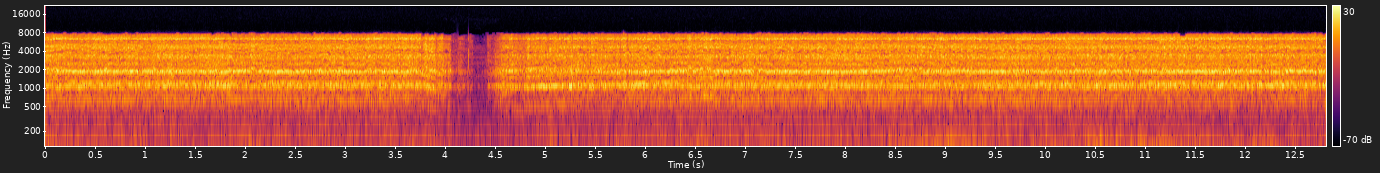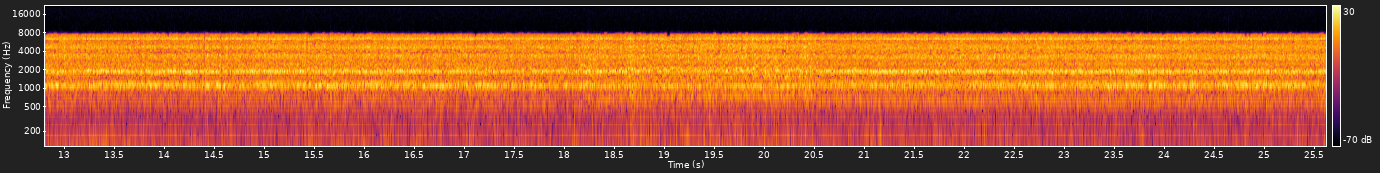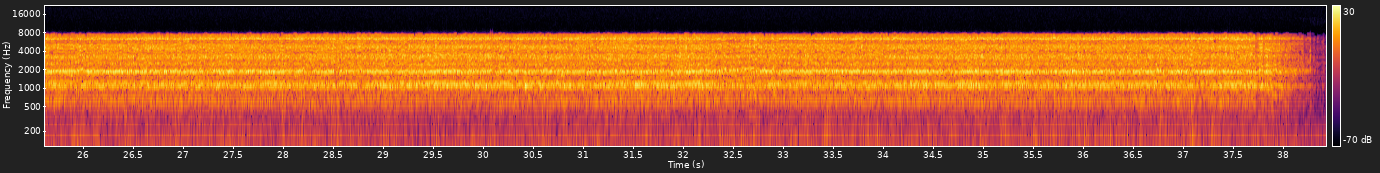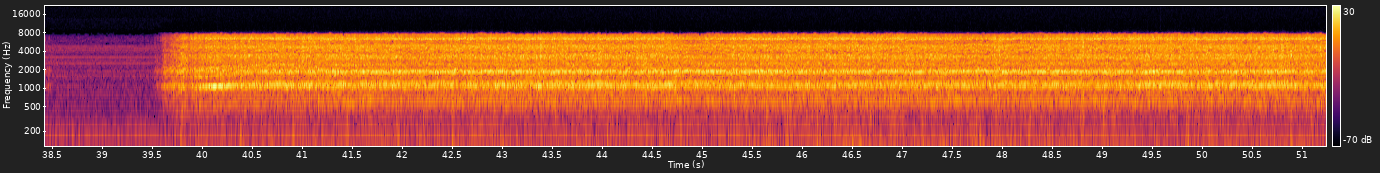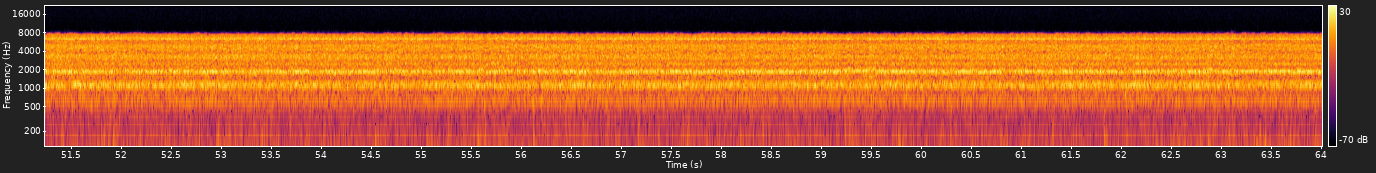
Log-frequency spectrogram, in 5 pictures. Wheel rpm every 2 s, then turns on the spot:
160, 150, 100, 160, 160, 160, 160, 160, 160, 160, 160, 160, 160, 160, 160, 160, 160, 160, 150, 20, 150, 160, 160, 160, 160, 160, 160, 160, 160, 160, 160, 160.
none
